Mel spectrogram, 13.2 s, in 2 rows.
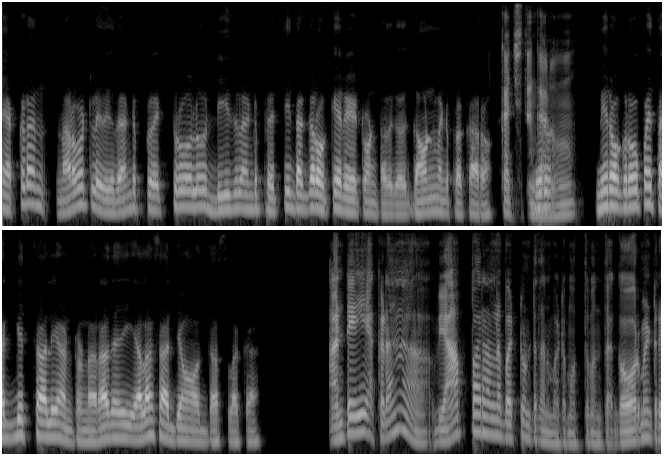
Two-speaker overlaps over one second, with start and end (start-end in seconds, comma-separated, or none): none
